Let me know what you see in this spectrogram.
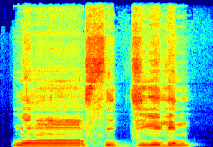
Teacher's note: नून जबान की नोक नून के मखरज को लगने नहीं देना उसको पकड़ के नीचे रखना आवाज को नाक में लेके जाना अच्छा गुना करना नून की आवाज को छुपा के गुना करना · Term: नून साकिन का इफा, इफा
